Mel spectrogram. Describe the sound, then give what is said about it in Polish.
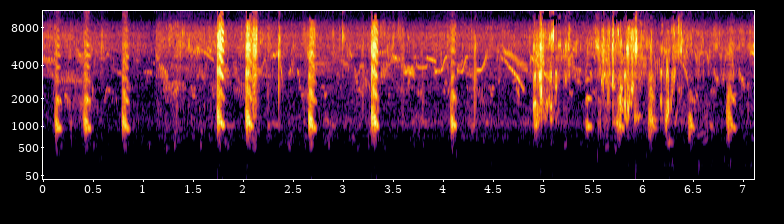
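Common toad mating calls at a body of water where the toads gather to pair and spawn: a rapid, irregular series of short, bright croaks and chirps, some overlapping into a busier chorus toward the end, with no voices. “Mieliśmy okazję usłyszeć właśnie głos godowy ropuchy szarej.”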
